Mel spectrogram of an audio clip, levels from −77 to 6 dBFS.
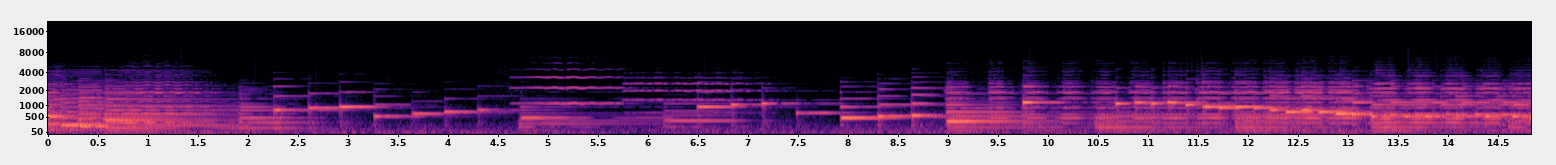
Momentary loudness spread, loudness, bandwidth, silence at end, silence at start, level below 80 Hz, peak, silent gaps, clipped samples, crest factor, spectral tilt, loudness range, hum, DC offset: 13 LU; -24 LUFS; 9.2 kHz; 0 s; 0 s; -48 dBFS; -8 dBFS; none; under 0.1%; 16 dB; -7 dB/octave; 8 LU; none; under 0.1%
